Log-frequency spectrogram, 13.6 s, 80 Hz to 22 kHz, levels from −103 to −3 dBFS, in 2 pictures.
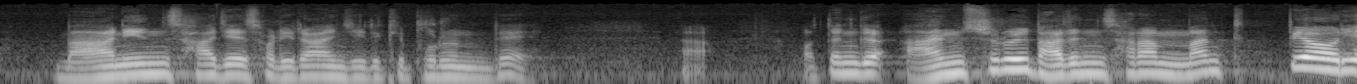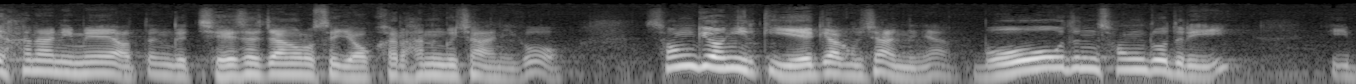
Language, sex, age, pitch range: Korean, male, 40-59, 135-170 Hz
